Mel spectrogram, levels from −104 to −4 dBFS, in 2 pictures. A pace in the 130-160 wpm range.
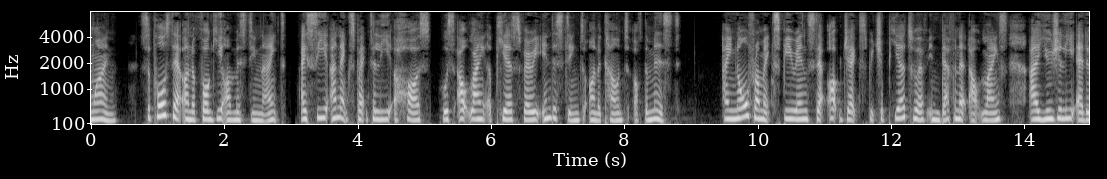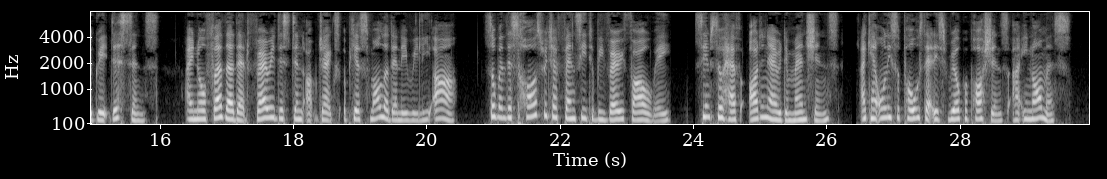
No: average, 170 wpm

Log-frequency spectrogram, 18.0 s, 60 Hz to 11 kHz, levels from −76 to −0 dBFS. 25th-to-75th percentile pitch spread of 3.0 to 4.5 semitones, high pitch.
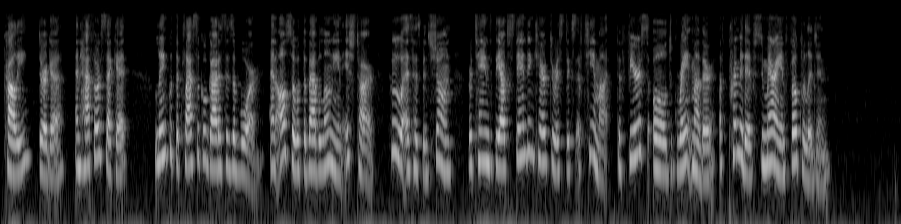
Yes: average, 3.8 semitones; high, 225 Hz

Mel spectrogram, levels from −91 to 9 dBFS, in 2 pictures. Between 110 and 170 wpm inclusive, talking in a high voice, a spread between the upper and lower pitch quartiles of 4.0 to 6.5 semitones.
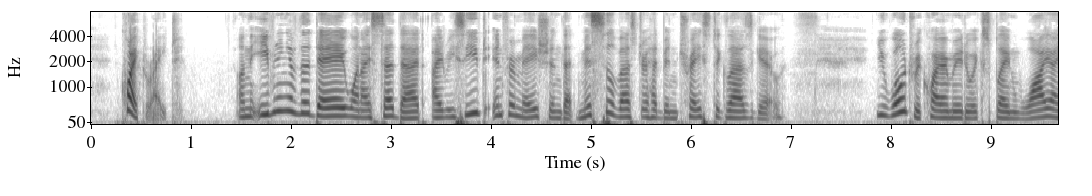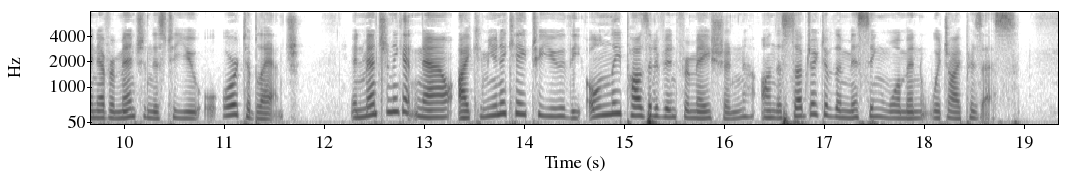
No: average, 190 wpm; high, 200 Hz; average, 4.7 semitones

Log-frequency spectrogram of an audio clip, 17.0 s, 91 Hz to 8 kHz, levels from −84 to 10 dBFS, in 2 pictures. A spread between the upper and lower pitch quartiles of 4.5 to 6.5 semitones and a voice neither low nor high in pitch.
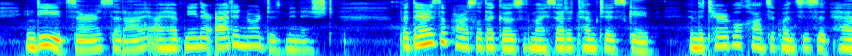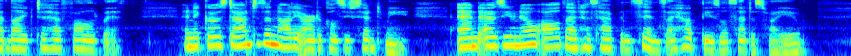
No: average, 3.4 semitones; medium, 180 Hz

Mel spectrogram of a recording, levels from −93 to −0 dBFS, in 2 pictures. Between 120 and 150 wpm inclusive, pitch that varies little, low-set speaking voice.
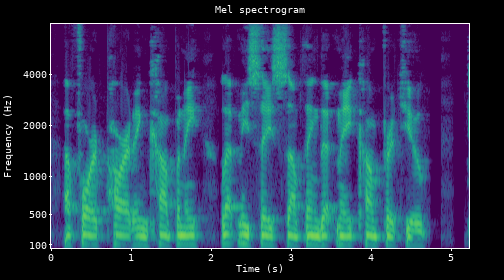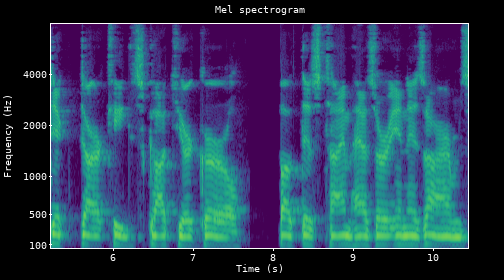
Yes: average, 140 wpm; narrow, 1.1 semitones; low, 110 Hz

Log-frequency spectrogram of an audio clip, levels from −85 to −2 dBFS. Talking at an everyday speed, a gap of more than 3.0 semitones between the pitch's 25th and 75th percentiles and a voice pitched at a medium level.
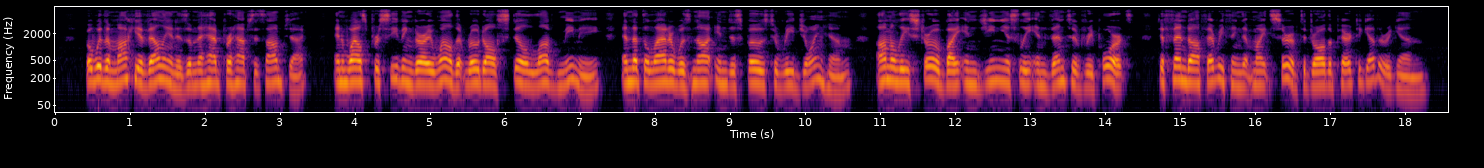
No: average, 160 wpm; average, 2.7 semitones; medium, 155 Hz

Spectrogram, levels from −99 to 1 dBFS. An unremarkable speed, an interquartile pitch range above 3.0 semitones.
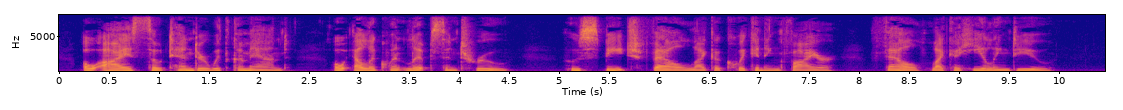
No: slow, 130 wpm; average, 4.8 semitones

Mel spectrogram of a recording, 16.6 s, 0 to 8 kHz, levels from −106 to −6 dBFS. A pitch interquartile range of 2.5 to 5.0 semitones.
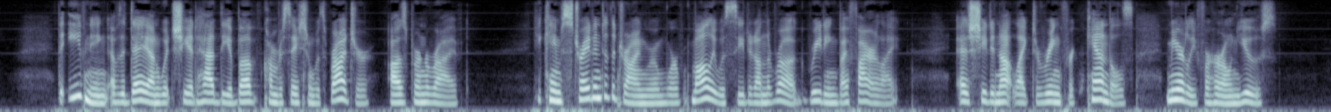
Yes: average, 3.5 semitones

